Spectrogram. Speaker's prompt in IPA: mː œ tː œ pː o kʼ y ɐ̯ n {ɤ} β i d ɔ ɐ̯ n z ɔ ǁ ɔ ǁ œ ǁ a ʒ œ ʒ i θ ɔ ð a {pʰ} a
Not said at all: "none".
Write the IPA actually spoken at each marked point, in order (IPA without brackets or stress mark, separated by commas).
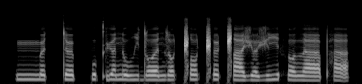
o, pʰ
